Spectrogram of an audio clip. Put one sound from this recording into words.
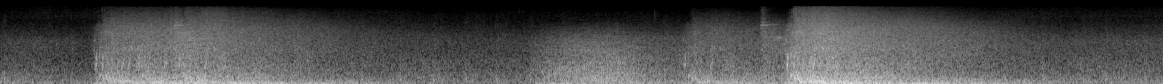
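Thunder crashes and rumbles.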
